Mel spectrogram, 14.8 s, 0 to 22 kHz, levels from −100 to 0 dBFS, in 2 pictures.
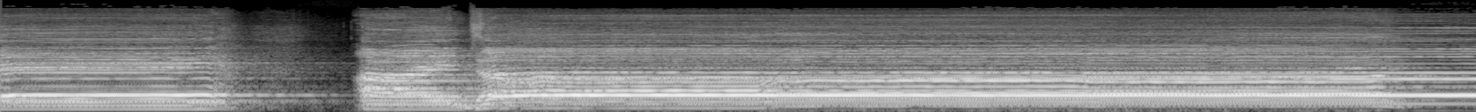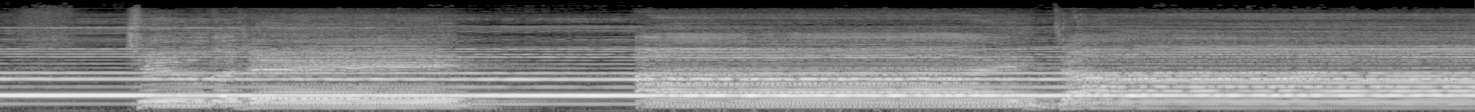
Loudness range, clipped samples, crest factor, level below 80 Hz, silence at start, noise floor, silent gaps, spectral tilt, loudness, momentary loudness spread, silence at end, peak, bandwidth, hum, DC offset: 2 LU; under 0.1%; 10 dB; -58 dBFS; 0 s; -37 dBFS; none; -4 dB/octave; -12 LUFS; 3 LU; 0 s; -2 dBFS; 13.5 kHz; none; under 0.1%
